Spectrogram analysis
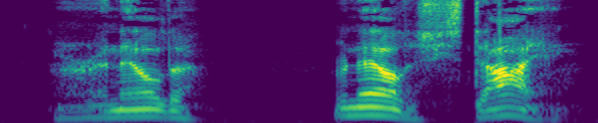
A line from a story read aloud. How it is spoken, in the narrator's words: Mother muttered miserably as she ran in our house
